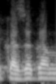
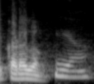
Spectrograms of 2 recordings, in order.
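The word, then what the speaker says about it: Kazhagam: I don't say Kazagam, I say Kadagam. Right? I said Cholas. Sorry. But for the Marathi viewers among you, it's like the Marathi D, that's what even the Tamil D is similar.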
